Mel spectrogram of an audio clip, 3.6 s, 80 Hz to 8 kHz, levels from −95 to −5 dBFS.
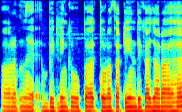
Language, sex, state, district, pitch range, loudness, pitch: Hindi, male, Tripura, West Tripura, 110-115 Hz, -16 LUFS, 115 Hz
